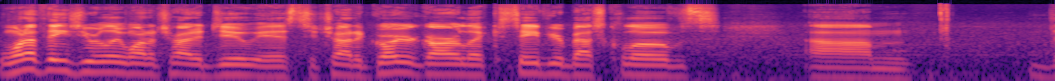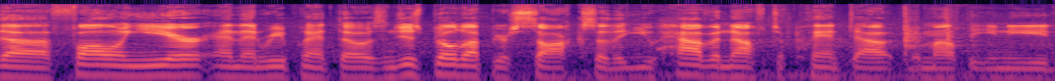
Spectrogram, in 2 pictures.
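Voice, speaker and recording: Recorded dry with no echo over light background noise, a man talks at a very fast pace with ordinary pitch variation. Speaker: small farmer vlogger. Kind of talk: casual vlog chat. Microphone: phone near.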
